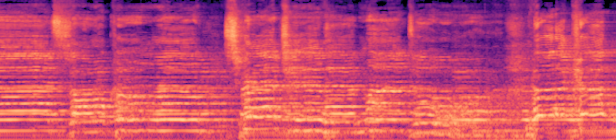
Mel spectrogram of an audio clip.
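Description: Live acoustic string band playing: fiddle, five-string banjo, acoustic guitar and upright bass, with voices singing over them.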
